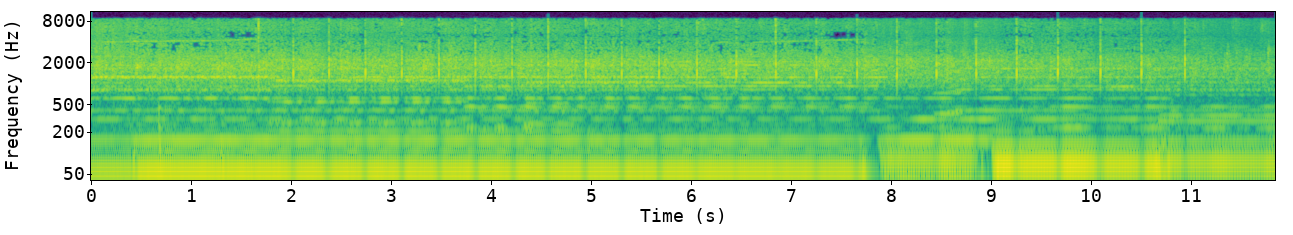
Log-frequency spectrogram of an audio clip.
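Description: A church audience gives the Lord a hand clap of praise, applauding steadily for about twelve seconds, the clapping blended under loud, sustained organ or keyboard chords that shift partway through.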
